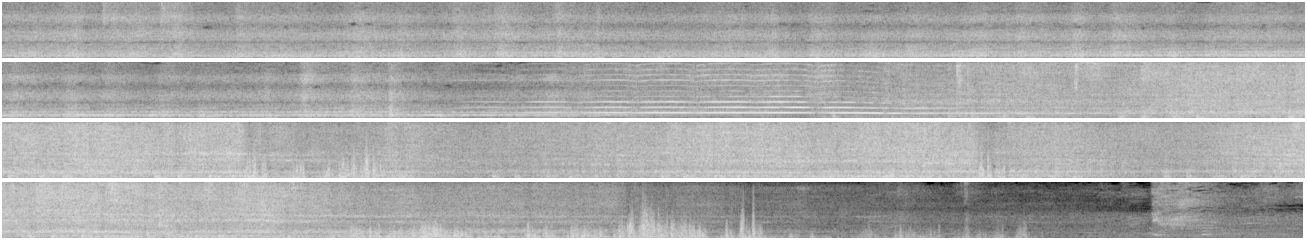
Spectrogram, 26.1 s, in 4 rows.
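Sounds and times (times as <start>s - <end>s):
train wheels clattering over rail joints: 0.0s - 7.0s, 11.1s - 22.8s
train horn: 4.8s - 14.6s.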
